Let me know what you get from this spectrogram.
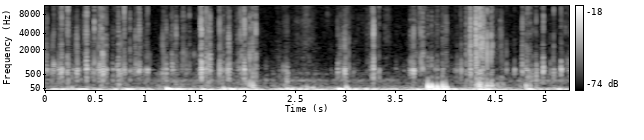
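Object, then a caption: Foam beads in sticky binder. Fingertips press, pinch and scratch a large mass of multicolored Playfoam, foam beads held in a sticky binder, up close. Dense, dry crackling and crunching comes in quick bursts with sticky tearing sounds. A soft low rumble runs underneath throughout.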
